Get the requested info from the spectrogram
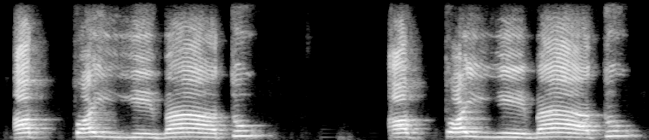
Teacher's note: لام کو ہم نے نہیں پڑھا، حالانکہ لام لکھا گیا ہے، کیونکہ طا جو ہے یہ حرف شمسی میں آتا ہے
